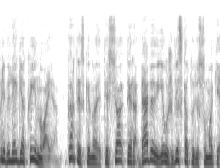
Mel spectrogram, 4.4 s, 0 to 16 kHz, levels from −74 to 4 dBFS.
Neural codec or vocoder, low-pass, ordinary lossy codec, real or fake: none; 10.8 kHz; AAC, 48 kbps; real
